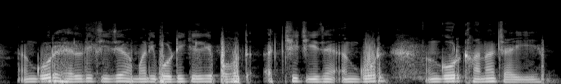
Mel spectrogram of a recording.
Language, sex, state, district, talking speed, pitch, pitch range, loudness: Hindi, male, Uttar Pradesh, Varanasi, 170 wpm, 130 Hz, 125-140 Hz, -16 LUFS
